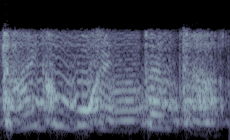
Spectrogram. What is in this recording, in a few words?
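damaged aa mood med, speech japanese; War Thunder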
